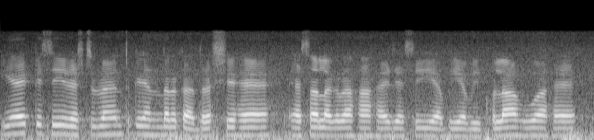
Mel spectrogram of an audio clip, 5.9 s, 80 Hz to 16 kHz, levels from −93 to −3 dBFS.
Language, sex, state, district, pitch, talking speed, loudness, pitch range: Hindi, male, Uttar Pradesh, Lalitpur, 165 Hz, 190 wpm, -17 LUFS, 160-180 Hz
